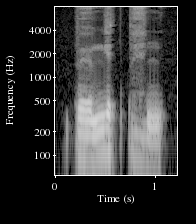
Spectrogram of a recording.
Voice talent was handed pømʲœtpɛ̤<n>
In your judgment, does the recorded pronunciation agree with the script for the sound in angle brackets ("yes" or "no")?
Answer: yes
